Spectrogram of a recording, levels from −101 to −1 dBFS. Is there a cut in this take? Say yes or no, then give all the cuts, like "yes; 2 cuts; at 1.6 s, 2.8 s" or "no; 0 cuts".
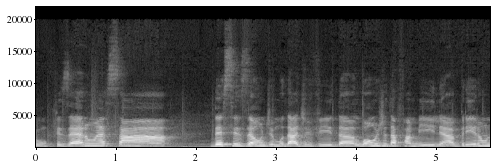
no; 0 cuts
